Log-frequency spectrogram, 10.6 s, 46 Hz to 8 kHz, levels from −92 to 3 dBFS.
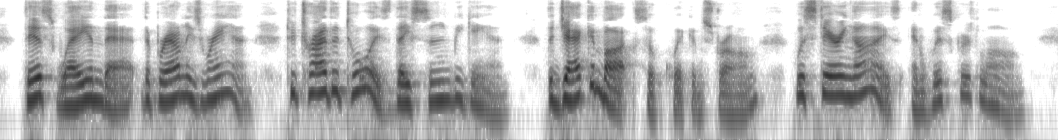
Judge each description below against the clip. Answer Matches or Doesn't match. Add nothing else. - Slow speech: Doesn't match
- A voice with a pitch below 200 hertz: Doesn't match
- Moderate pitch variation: Matches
